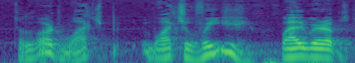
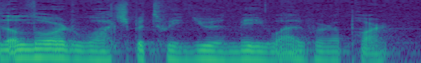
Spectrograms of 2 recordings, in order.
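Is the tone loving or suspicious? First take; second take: suspicious; loving. First: It is said in a distrustful, suspicious tone. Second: It is said in a loving, tender tone.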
